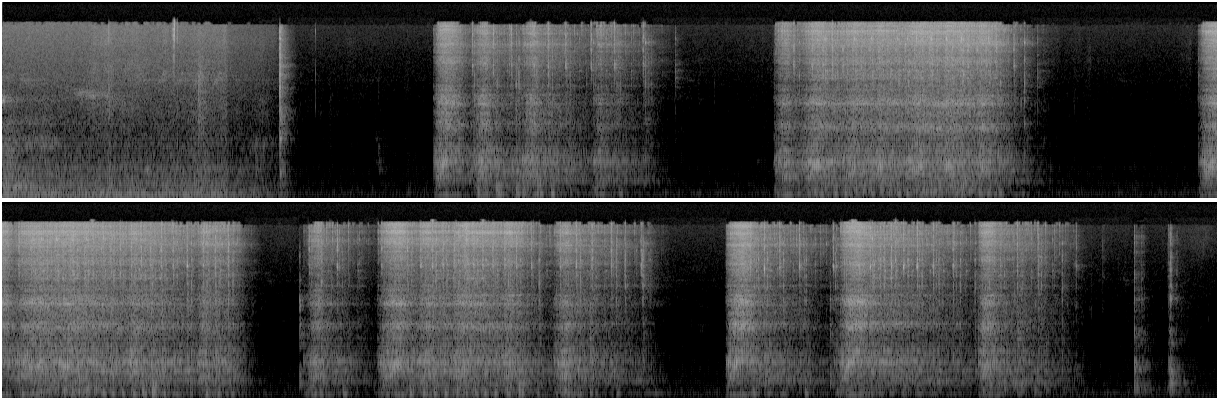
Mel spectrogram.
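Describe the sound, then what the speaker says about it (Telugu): A sewing machine stitches a piece of a boat neck designer blouse in repeated motor-driven bursts separated by short pauses, loud and close throughout with no talk. "ఇదే విధంగా రెండవ పీస్ని ఇలా ఇక్కడ వరకు కుట్టు వేసుకోవాలి"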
